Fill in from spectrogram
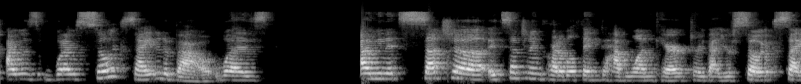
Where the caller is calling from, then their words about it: Los Angeles, California, United States; I'm joining you from the world's tiniest kitchen in my apartment, also in Los Angeles.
